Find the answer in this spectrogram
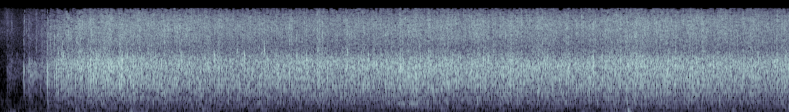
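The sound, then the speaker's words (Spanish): Sustained audience applause after a radio reading of a eulogy of Holy Week (Semana Santa) starts abruptly and holds steady, a dense, even wash of many hands clapping at constant loudness throughout, with no voices. “Bueno, que ha agradecido el aplauso y ha dado esas buenas noches”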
